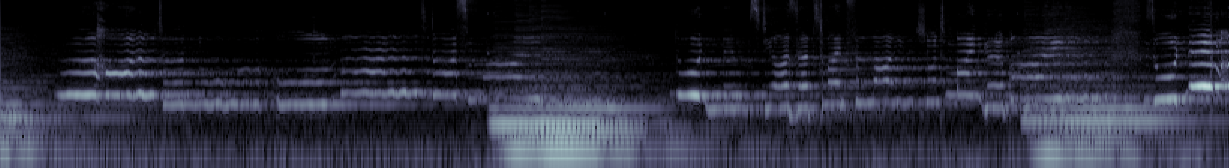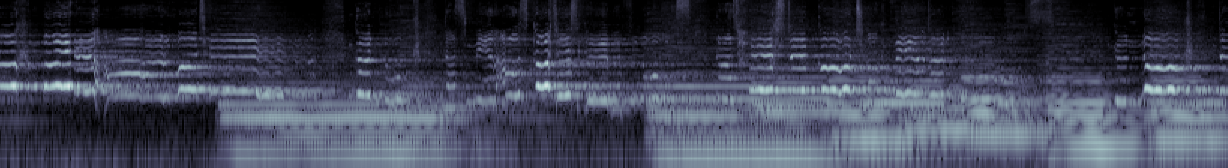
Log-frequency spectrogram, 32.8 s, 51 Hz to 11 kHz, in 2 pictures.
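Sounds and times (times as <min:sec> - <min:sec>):
soprano singing recitative: 0:00.8 - 0:07.5, 0:09.0 - 0:32.7.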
